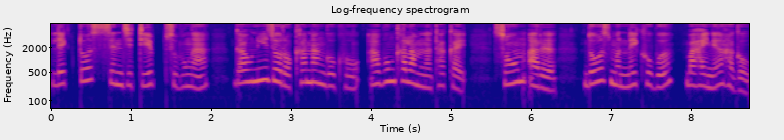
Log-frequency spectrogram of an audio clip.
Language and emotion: Bodo, neutral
